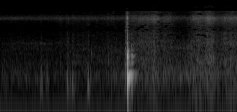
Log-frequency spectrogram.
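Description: Faint rustling of grass and undergrowth being pushed through, with one sharp crack a little over a second in.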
